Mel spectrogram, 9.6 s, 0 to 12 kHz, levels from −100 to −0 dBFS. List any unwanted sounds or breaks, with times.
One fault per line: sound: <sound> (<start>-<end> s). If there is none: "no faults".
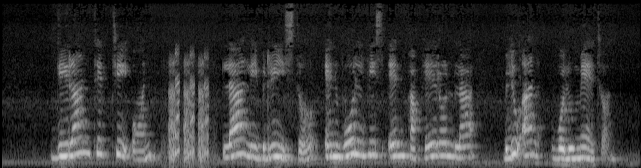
sound: laugh (2.5-3.1 s)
